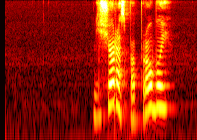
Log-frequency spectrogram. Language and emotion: Russian, neutral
